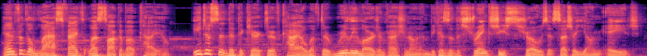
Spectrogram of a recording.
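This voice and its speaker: A man's voice: fairly low pitch, animated, brisk, few pauses, a little hiss or hum. A man reading anime trivia as a scripted voice-over, with emphatic lifts in his delivery. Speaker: anime trivia video narrator. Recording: faint background music under voice-over.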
